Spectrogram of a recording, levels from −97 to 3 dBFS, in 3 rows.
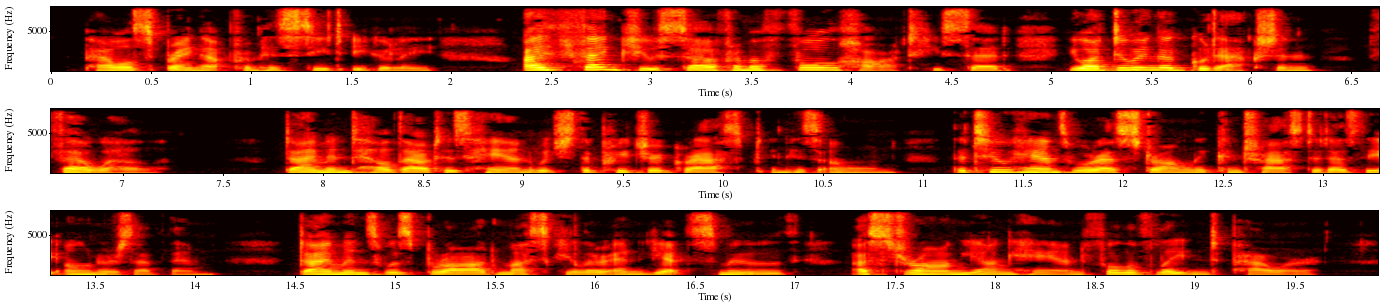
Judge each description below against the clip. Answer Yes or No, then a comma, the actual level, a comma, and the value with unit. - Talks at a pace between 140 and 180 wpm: No, average, 190 wpm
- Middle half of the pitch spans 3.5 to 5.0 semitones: No, average, 3.1 semitones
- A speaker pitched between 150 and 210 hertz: Yes, medium, 185 Hz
